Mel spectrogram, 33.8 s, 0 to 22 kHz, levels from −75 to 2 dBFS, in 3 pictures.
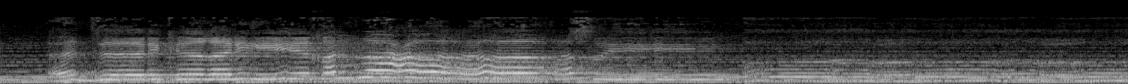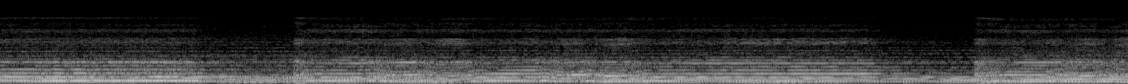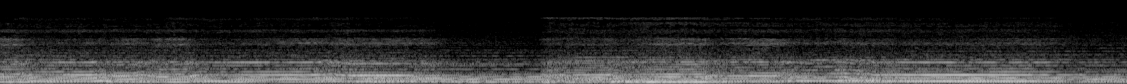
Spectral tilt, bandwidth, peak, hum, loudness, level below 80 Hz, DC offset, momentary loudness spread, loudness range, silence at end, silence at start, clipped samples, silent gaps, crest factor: -7.5 dB/octave; 9.8 kHz; -2 dBFS; none; -22 LUFS; -50 dBFS; under 0.1%; 11 LU; 8 LU; 0 s; 0 s; under 0.1%; none; 18 dB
